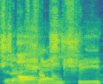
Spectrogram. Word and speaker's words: Shang-Chi: It's pronounced Shang-Chi.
